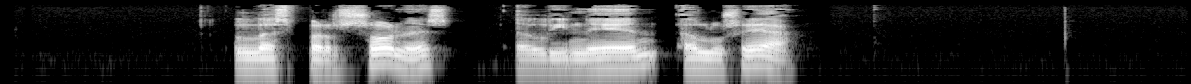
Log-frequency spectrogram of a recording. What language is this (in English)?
Catalan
